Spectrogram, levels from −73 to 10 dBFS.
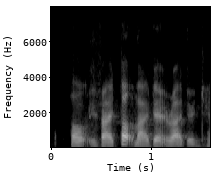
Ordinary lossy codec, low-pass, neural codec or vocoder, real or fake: Opus, 32 kbps; 7.2 kHz; autoencoder, 22.05 kHz, a latent of 192 numbers a frame, VITS, trained on one speaker; fake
